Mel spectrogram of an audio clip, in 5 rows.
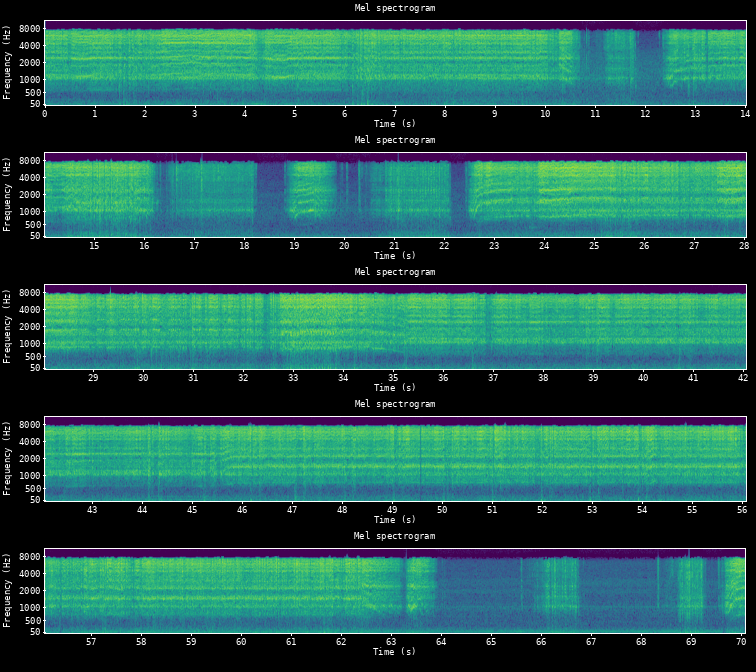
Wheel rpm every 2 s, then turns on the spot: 160, 160, 160, 160, 160, 50, 90, 150, 40, 30, 30, 120, 220, 230, 230, 230, 240, 210, 160, 160, 160, 160, 170, 190, 200, 200, 200, 200, 200, 200, 200, 90, 0, 20, 20.
10-12 16-18 20-22 66-68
